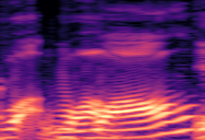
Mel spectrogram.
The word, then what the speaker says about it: Woll: Wall? Yeah. It's amazing. Even though it's spelled W-O-L-L. – It doesn't matter when you say it.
